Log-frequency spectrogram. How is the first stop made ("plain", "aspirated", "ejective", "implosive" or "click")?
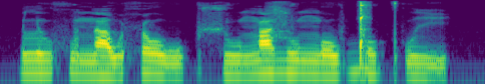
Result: click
